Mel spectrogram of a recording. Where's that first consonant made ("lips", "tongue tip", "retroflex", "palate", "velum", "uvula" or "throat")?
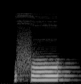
lips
